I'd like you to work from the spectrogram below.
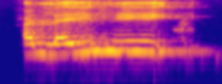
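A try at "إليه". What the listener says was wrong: इलैही के अलैही है? इलैही, अलैही ऐन हो गया, अलैही ऐन हो गया, वो भी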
